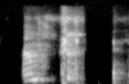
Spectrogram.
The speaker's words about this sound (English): What was up with that cough?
